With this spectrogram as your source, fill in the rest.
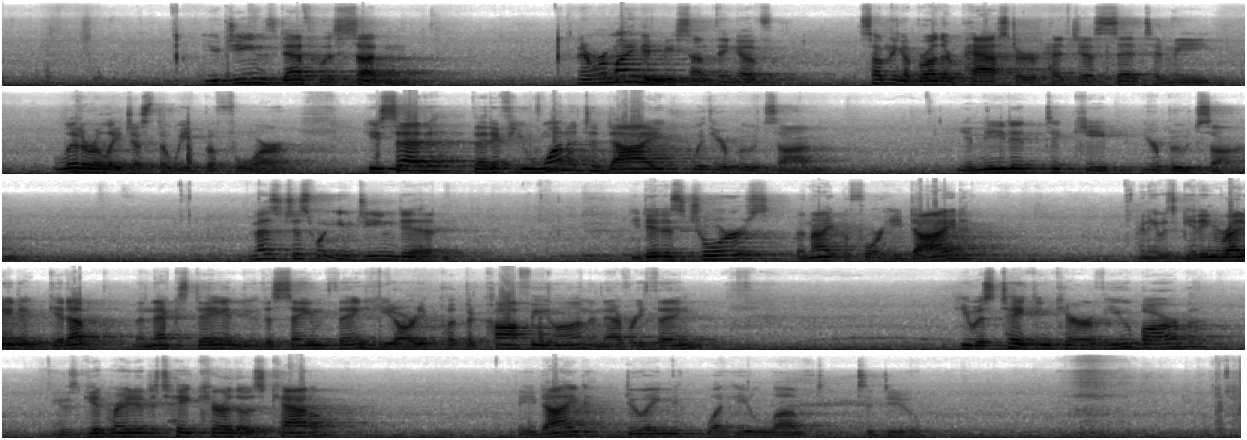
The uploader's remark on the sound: This is the sermon preached at Trinity Lutheran Church in Vallonia, Indiana, on Sunday, February 26th, 2023. This was the funeral sermon.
